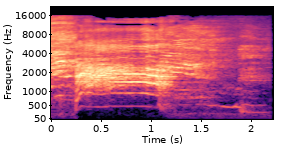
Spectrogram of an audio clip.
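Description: A high-pitched scream, held steady for about a second and then falling away.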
